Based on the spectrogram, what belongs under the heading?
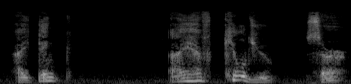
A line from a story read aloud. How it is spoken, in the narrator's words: Schroeder whispered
